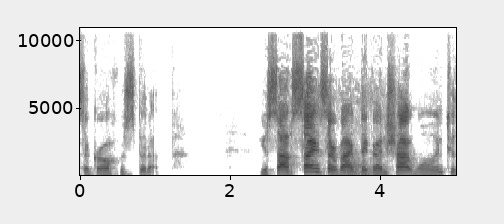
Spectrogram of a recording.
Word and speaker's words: Yousafzai: Mal- Yousafzai.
